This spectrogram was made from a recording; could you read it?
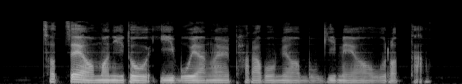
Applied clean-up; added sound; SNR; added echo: neural separator model SepFormer DNS4.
